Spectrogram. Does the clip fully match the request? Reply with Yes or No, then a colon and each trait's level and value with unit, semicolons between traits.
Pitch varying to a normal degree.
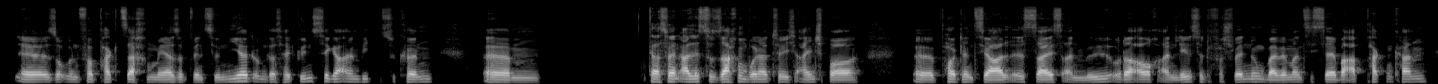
No: narrow, 2.2 semitones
